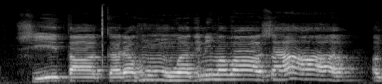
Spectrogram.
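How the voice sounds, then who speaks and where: A man's voice over noticeable background noise. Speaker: religious storyteller. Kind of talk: devotional katha narration.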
